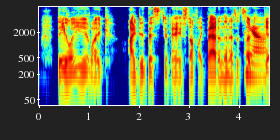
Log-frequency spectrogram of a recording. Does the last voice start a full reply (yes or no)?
no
